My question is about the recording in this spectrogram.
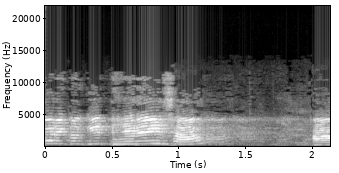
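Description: Speech only: a high-pitched voice speaking in quick bursts, falling quiet about a second and a half in.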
